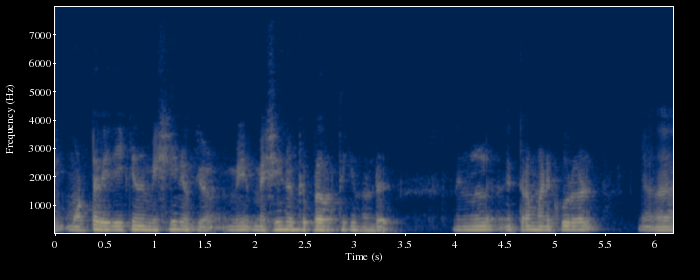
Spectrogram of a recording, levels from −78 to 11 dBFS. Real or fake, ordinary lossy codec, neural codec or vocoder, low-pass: real; none; none; none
